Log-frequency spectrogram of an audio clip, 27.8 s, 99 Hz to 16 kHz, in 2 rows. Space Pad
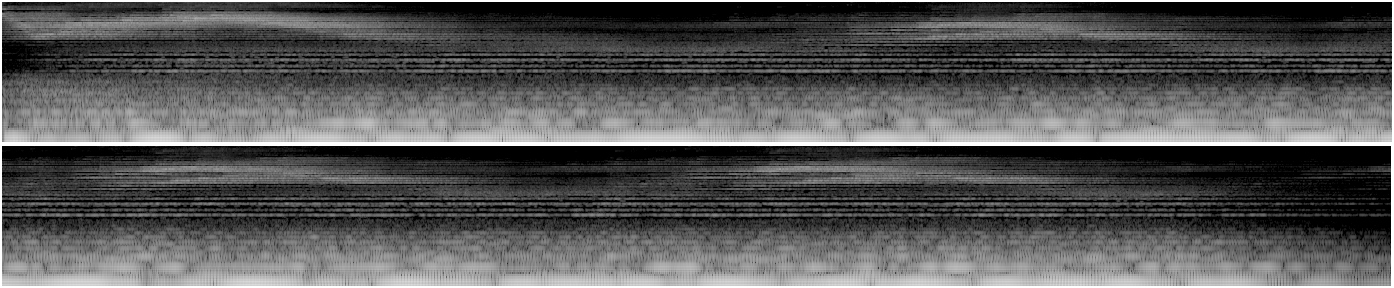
0:00.0 0:04.8

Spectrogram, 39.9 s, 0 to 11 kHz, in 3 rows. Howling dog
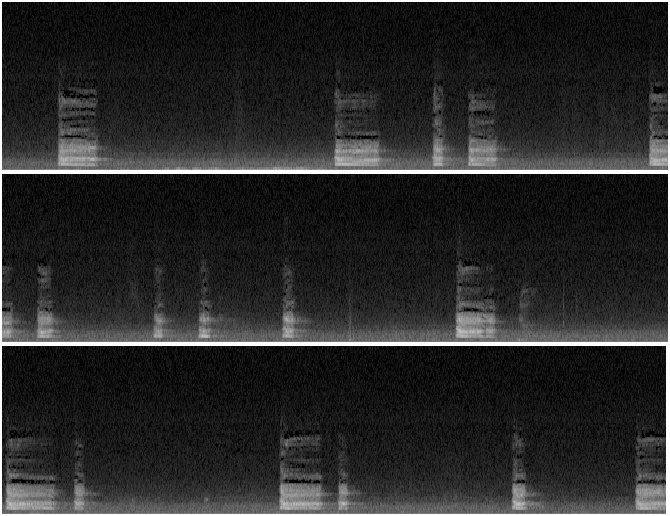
0:01.1 0:02.0, 0:06.6 0:07.6, 0:13.0 0:14.4, 0:22.4 0:23.2, 0:26.7 0:28.4, 0:32.2 0:33.7, 0:39.3 0:39.9

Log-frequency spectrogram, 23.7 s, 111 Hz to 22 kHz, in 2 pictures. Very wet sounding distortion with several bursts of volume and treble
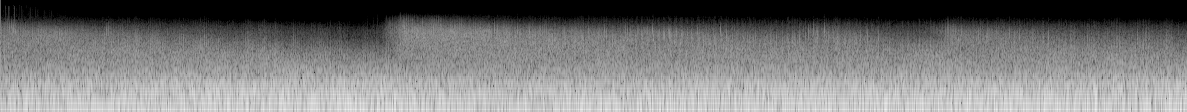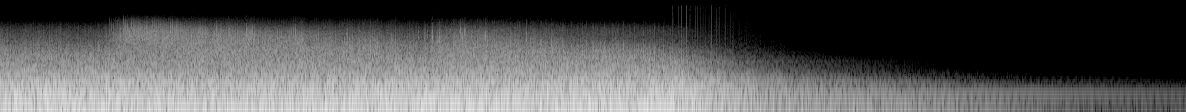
0:03.6 0:19.6

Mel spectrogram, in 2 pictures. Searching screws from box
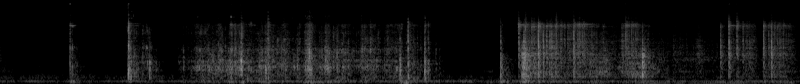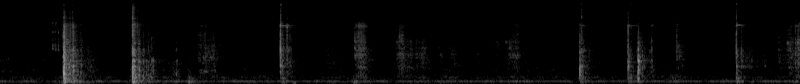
0:01.8 0:04.3

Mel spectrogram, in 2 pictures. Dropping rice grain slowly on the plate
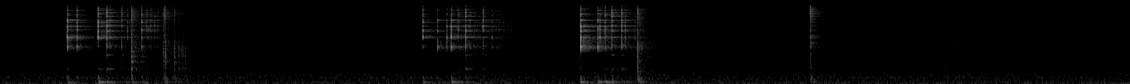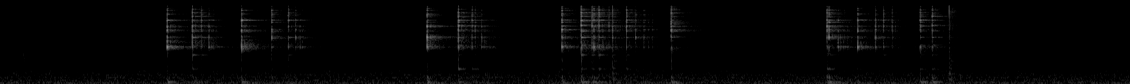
0:13.0 0:14.8, 0:15.6 0:18.6, 0:19.6 0:21.4

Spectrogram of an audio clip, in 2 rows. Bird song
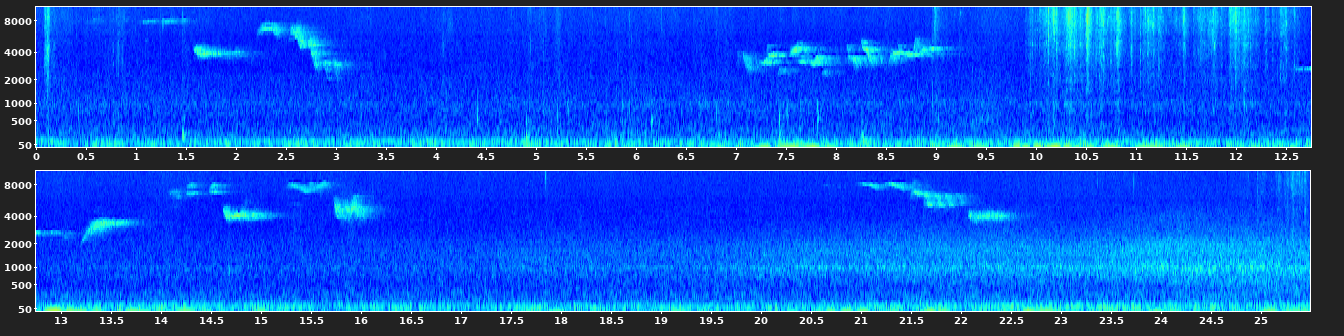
0:01.0 0:03.2, 0:07.0 0:09.3, 0:11.9 0:16.3, 0:21.0 0:22.7

